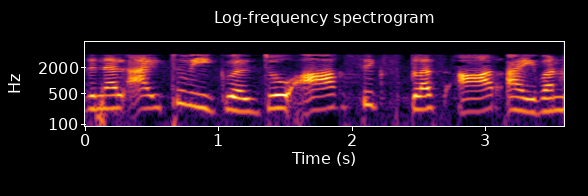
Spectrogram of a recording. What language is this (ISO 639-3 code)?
mal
